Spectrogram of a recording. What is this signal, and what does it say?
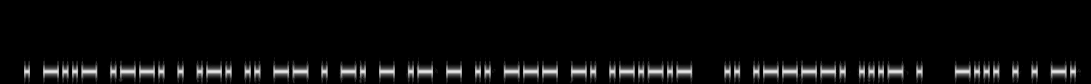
Morse code, heard as a keyed tone, about 25 wpm, 600 Hz. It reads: EXPERIMENTATION. I'VE BEEN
